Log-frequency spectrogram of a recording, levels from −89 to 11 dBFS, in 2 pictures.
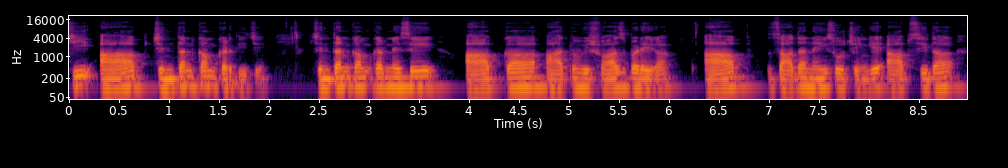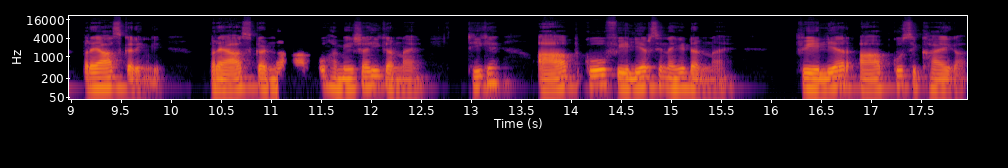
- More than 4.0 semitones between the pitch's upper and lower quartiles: No, narrow, 2.4 semitones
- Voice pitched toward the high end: No, low, 100 Hz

